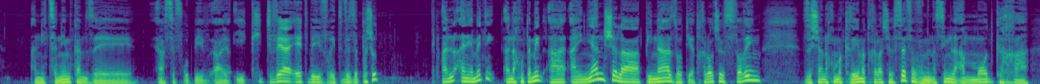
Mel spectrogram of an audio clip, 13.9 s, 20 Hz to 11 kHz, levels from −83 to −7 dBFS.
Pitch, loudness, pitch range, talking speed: 110 Hz, -23 LUFS, 95-125 Hz, 135 wpm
